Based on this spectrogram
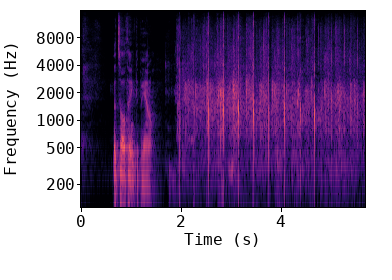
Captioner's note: applause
